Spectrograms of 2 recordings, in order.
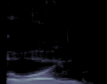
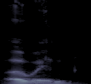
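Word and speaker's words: Owain: was appointed to replace a wine or Goin so you see when you when you start using the right Welsh pronunciations a wine instead of Owen a wine and good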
